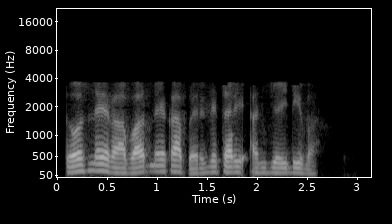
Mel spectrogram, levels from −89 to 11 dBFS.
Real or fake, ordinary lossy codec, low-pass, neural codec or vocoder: fake; MP3, 24 kbps; 3.6 kHz; codec, 24 kHz, 3 kbps, HILCodec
